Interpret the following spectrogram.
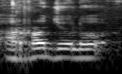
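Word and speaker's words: الرجل: Kemudian juga ar-rajulu, ya, ar-rajulu adalah alif lam syamsiyah, ya, sama, ya, karena dia ada tasydidnya di atas. Kemudian di huruf lamnya, ya, tidak dituliskan sukun, ya, atau kita tidak membaca dengan sukun, jadi langsung dimasukkan huruf ro-nya, ya, langsung ar-rajulu, ya.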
